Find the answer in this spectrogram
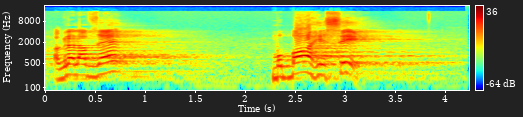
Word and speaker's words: مباحثے: اگلا لفظ ہے مباحثے۔ یہ لفظ مباحثے نہیں ہے، مباحثے، اس کے اوپر بھی آئے گی زبر، یعنی کہ میم پر پیش، بے کے اوپر زبر، ہے کے اوپر بھی زبر، اور سے پر بھی آپ زبر لگا سکتے ہیں، نہ لگے تب بھی خیر ہے، لگا دیں تو بہتر ہے، مباحثے۔ اس کے بعد لفظ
